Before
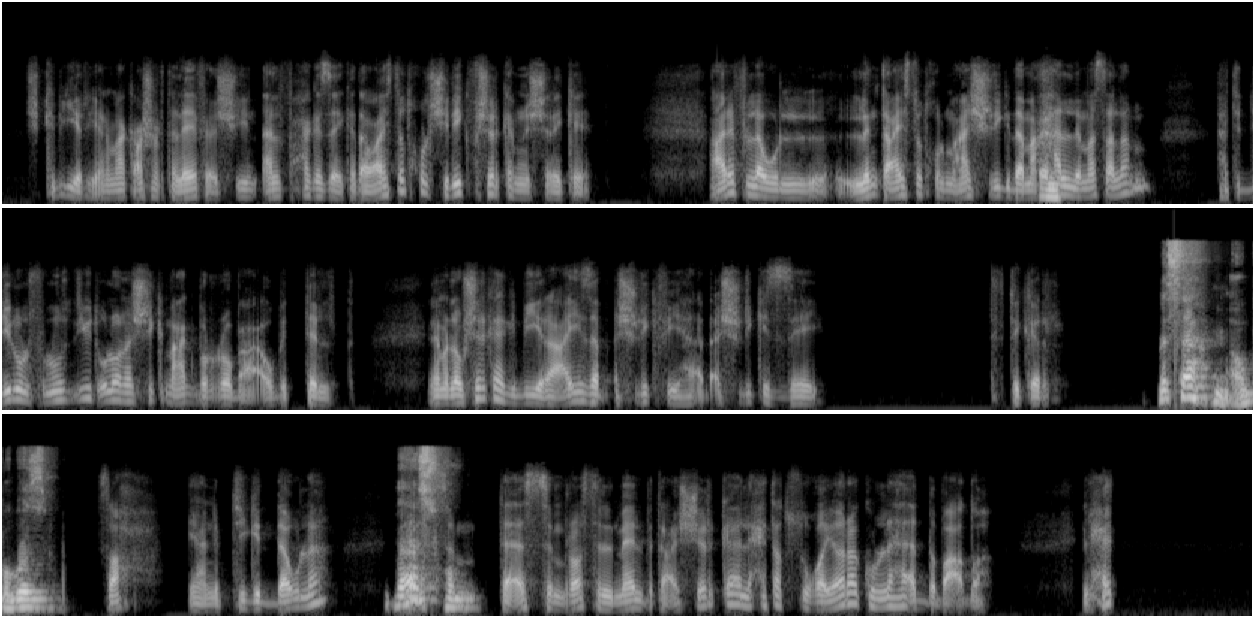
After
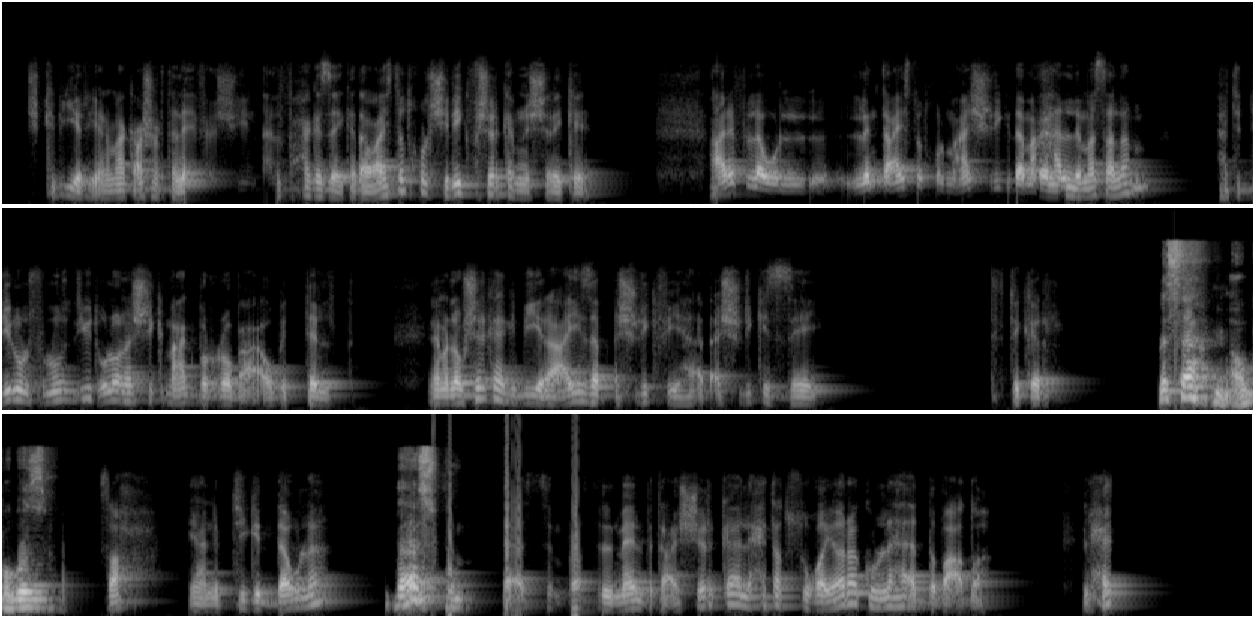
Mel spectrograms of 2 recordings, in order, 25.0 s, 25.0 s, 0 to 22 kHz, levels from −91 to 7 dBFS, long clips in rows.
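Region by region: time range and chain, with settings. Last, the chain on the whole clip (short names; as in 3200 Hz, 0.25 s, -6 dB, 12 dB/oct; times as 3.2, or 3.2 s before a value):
1.21–1.83 HPF 1200 Hz + compressor 2:1, threshold -46 dBFS
4.76–7.09 Chebyshev high-pass 390 Hz, order 3 + gate -41 dBFS, range -8 dB + high shelf 2200 Hz -8 dB
19.54–20.68 wrapped overs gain 14 dB + upward expander 2.5:1, over -36 dBFS
whole clip: gate with hold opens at -50 dBFS; de-hum 70.84 Hz, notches 11; dynamic EQ 430 Hz, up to +6 dB, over -36 dBFS, Q 0.78; gain -8.5 dB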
